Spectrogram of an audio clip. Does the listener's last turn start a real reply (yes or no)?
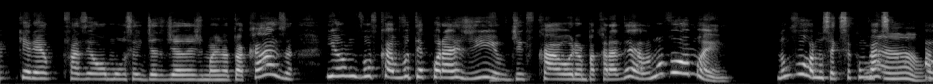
yes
